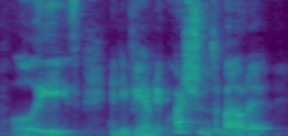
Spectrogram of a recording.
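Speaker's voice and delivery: normal talking voice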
